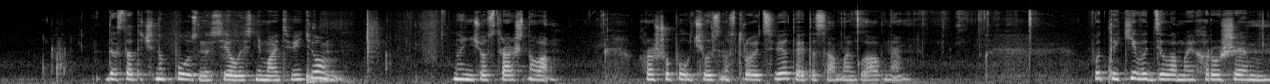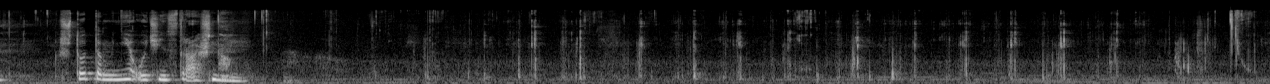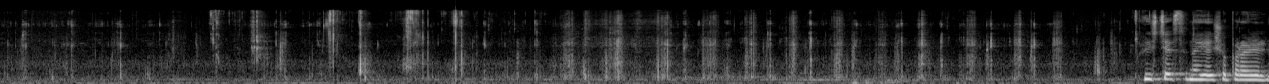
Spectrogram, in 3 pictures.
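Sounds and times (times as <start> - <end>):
chewing with wet mouth clicks: 15.3 - 36.8.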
